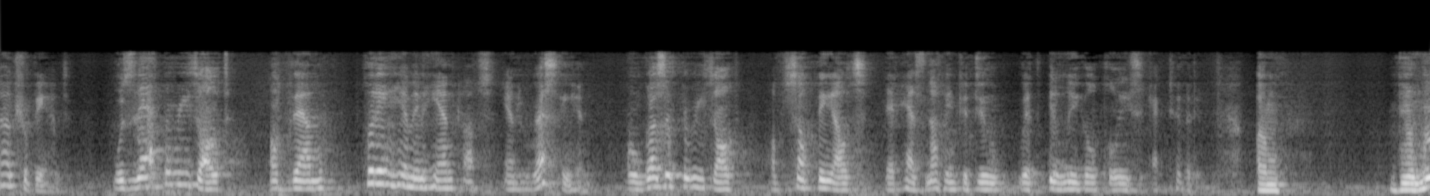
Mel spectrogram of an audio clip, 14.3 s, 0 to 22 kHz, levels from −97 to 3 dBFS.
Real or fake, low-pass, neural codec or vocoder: fake; 7.2 kHz; autoencoder, 48 kHz, 32 numbers a frame, DAC-VAE, trained on Japanese speech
